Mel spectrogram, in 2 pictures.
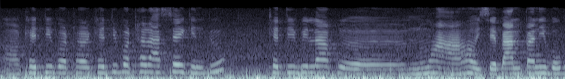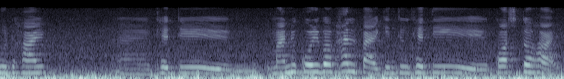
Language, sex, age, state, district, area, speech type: Assamese, female, 30-45, Assam, Sonitpur, rural, spontaneous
